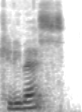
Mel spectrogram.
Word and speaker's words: Kiribati: My husband served his mission on this tiny island in the middle of nowhere called Kiribati, or it's spelled like Kiribati.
